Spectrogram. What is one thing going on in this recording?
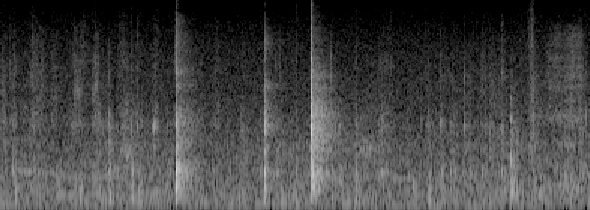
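A hand rattles and clicks plastic wiring connectors.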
